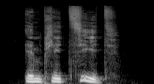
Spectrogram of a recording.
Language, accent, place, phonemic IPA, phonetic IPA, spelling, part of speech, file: German, Germany, Berlin, /ɪmpliˈtsiːt/, [ʔɪmpliˈtsiːtʰ], implizit, adjective, De-implizit.ogg
- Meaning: implicit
